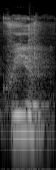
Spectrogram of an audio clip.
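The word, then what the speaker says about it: cuir: اون كوير عندك العكس، اليو لو جيت بعديها اي تتنطق وي، وي زي ما علي ربيع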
